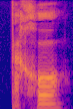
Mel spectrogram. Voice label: "taxó", apatani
